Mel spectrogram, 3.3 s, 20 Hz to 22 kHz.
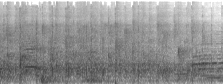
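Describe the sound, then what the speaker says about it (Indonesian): Classroom applause for a student group, a steady patter of many hands clapping together at moderate loudness with some voices mixed in. "Beri aplaus untuk kelompok 1."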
